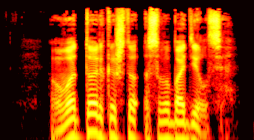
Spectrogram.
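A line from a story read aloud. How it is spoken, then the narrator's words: Gloomy admission. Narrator (Russian): мрачно признался Станислав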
